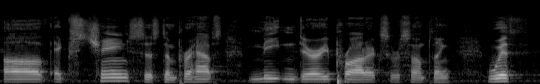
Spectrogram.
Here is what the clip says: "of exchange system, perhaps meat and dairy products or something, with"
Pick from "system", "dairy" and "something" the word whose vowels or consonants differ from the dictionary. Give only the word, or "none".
none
